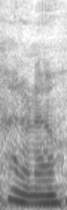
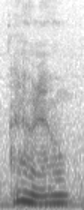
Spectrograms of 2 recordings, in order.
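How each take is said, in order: Both takes have the same delivery.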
